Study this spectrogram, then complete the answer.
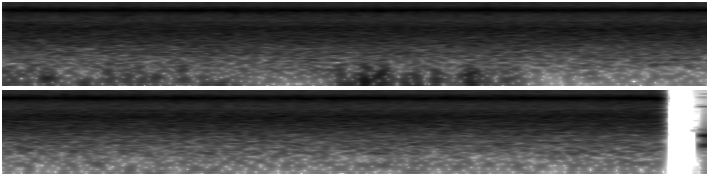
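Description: Heavy rain pours down around a home with mango and jackfruit trees, a dense, unbroken roar that stays loud and even throughout before cutting off abruptly.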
